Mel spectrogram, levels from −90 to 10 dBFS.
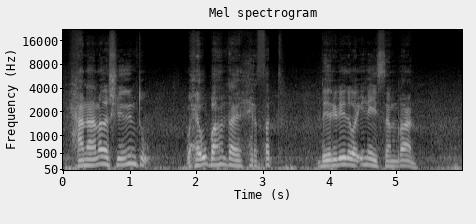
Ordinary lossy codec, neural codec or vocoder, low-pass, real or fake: none; codec, 44.1 kHz, 3.4 kbps, Pupu-Codec; none; fake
